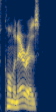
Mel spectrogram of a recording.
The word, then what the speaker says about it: Colmenares: So like Carlos Colmenares, your pronunciation, I think that's actually spot on, by the way.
